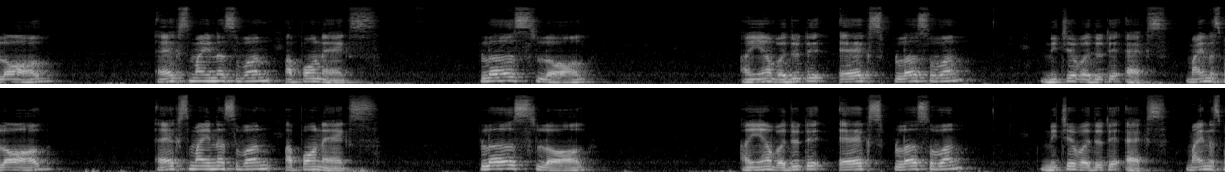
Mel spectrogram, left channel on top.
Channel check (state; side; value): normal; both; correlation 0.31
